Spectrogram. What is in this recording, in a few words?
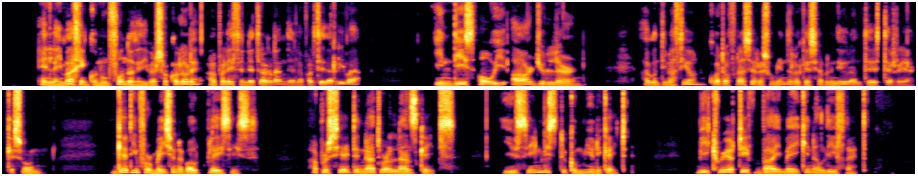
count to five in fre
